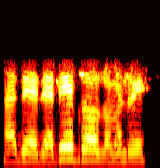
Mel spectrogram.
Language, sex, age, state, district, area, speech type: Kannada, female, 30-45, Karnataka, Dakshina Kannada, rural, conversation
